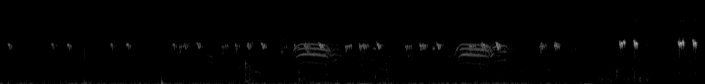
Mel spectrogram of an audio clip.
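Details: A female common quail, whose call is used as a lure for catching quail in Pakistan, gives soft, high, clipped notes, often in pairs, in quick bursts with a couple of harsher rasping phrases between them.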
